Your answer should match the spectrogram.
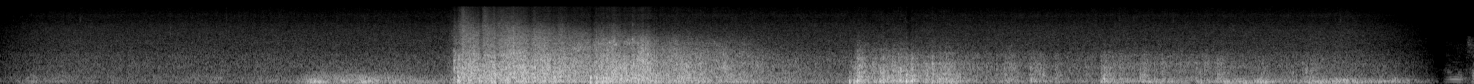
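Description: Thunderstorm: steady rain with rolling thunder, a loud thunderclap about four and a half seconds in that rumbles away over a couple of seconds, and another crack about eight and a half seconds in.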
